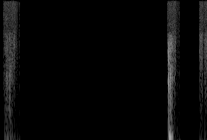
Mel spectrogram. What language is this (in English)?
Uzbek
